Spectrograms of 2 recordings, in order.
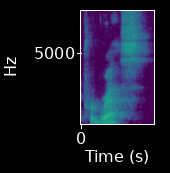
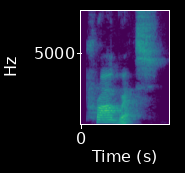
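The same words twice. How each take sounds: First: The stress is on the second syllable. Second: The stress is on the first syllable. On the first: It is a verb. "the second syllable" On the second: It is a noun. "the first syllable"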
